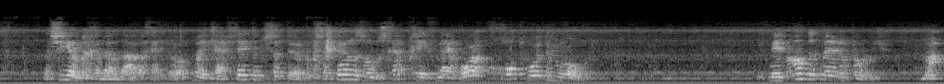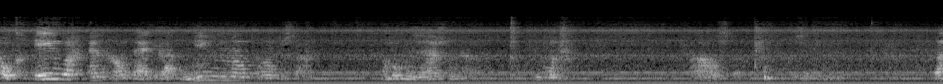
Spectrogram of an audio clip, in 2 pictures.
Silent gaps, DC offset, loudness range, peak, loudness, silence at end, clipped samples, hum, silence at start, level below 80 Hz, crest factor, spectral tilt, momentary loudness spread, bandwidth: none; under 0.1%; 11 LU; -2 dBFS; -21 LUFS; 0 s; under 0.1%; none; 0 s; -42 dBFS; 20 dB; -3.5 dB/octave; 16 LU; 10 kHz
